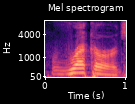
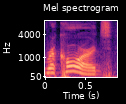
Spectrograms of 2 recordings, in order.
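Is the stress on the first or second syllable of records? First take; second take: first; second. First: The stress is on the first syllable. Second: The stress is on the second syllable. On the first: It is used as a noun. The speaker calls it right. "Copious records" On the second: It is used as a verb. The speaker calls it wrong. "Wrong word stress here. not records"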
